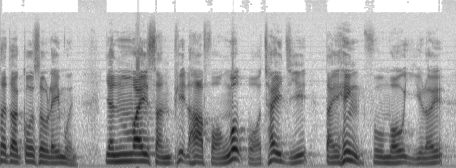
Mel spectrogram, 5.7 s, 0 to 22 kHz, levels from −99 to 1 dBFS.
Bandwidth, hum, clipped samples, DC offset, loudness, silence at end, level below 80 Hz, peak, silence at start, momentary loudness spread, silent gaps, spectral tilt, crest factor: 16 kHz; none; under 0.1%; under 0.1%; -19 LUFS; 0.2 s; -54 dBFS; 0 dBFS; 0 s; 10 LU; none; -6 dB/octave; 18 dB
